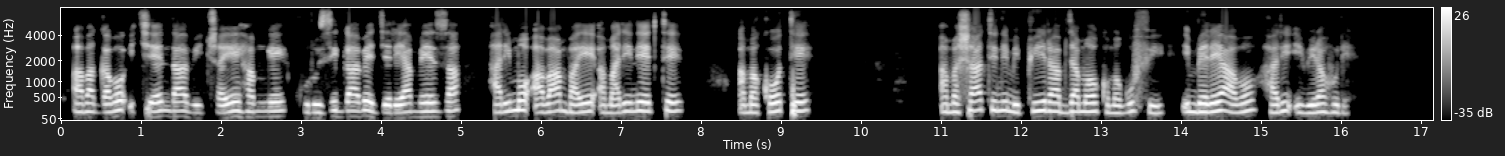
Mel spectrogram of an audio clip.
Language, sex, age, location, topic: Kinyarwanda, female, 25-35, Kigali, health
